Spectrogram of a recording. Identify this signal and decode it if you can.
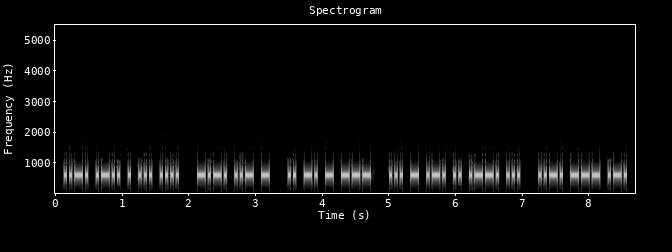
Morse code, heard as a keyed tone, about 30 wpm, 600 Hz. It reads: FLESH CUT INTO STRIPS FOR
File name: the old man and the sea / the old man and the sea 1 30wpm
